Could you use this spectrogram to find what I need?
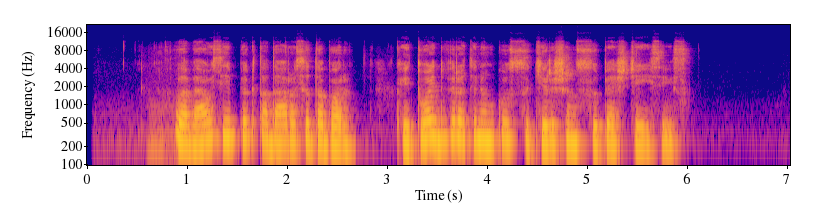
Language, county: Lithuanian, Vilnius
